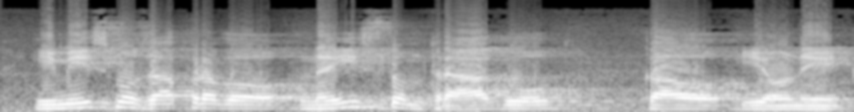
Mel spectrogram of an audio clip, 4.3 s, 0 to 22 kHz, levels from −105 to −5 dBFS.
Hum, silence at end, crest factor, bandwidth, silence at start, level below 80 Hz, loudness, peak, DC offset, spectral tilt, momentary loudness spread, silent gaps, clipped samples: none; 0 s; 8 dB; 19 kHz; 0 s; -38 dBFS; -7 LUFS; 0 dBFS; 1%; -5.5 dB/octave; 4 LU; none; 6%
